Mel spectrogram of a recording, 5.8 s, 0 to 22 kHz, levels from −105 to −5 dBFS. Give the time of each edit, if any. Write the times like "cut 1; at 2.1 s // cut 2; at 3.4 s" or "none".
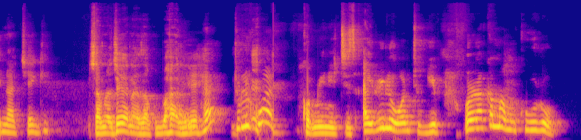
cut 1; at 2.8 s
